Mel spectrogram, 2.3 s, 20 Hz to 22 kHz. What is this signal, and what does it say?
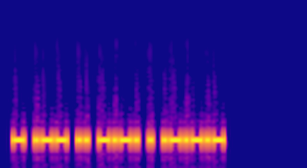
Morse code, heard as a keyed tone, about 46 wpm, 700 Hz. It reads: TWICE.
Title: Sentences from Top 1600 Words 45wpm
